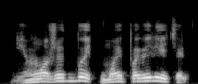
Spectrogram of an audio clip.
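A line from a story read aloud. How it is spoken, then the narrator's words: Stout man exclaiming. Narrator (Russian): воскликнул толстый приземистый шляхтич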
